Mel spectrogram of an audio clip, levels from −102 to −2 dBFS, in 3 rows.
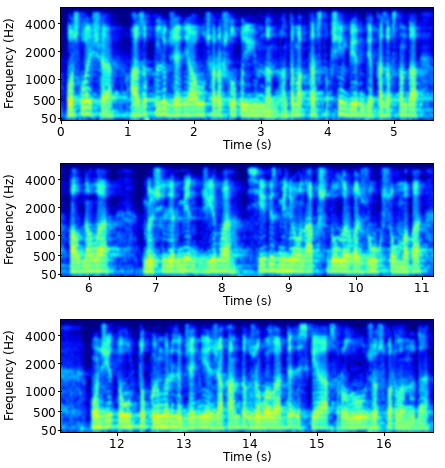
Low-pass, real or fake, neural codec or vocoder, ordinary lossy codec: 5.4 kHz; real; none; none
